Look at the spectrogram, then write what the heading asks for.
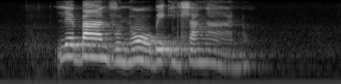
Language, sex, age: Swati, female, 22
